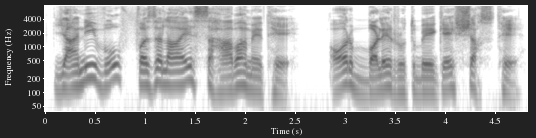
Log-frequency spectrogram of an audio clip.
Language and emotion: Urdu, neutral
